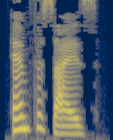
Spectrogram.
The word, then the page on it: emphasise: British English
